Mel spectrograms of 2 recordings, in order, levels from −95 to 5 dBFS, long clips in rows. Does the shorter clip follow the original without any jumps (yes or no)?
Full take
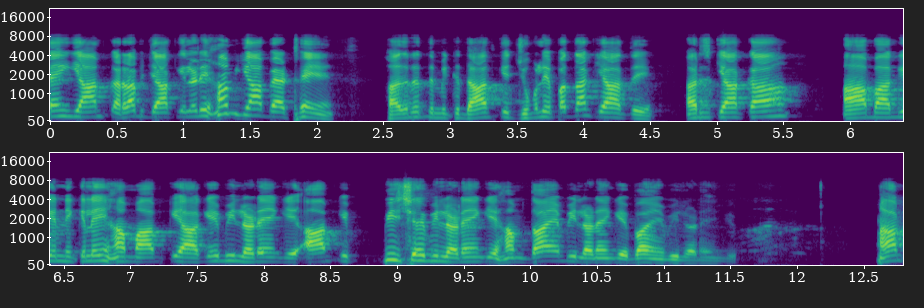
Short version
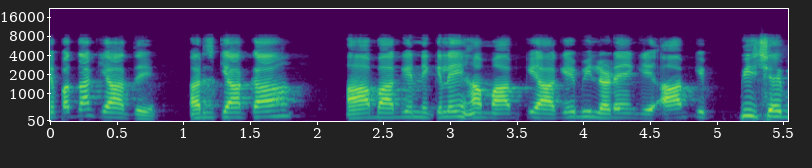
yes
